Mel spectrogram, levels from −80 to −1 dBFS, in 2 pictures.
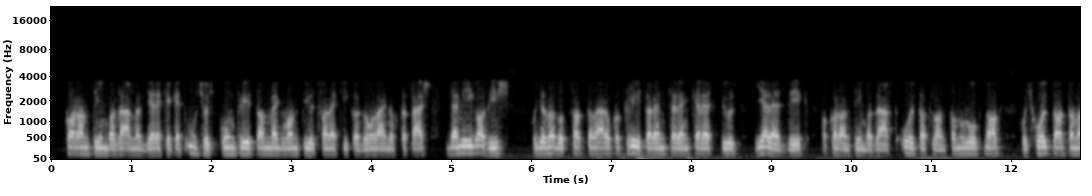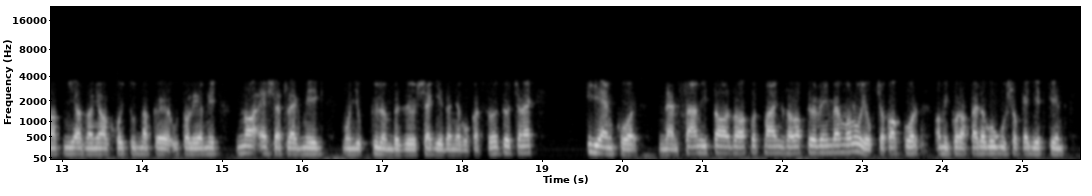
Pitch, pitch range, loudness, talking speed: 120 Hz, 110-130 Hz, -24 LUFS, 145 wpm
